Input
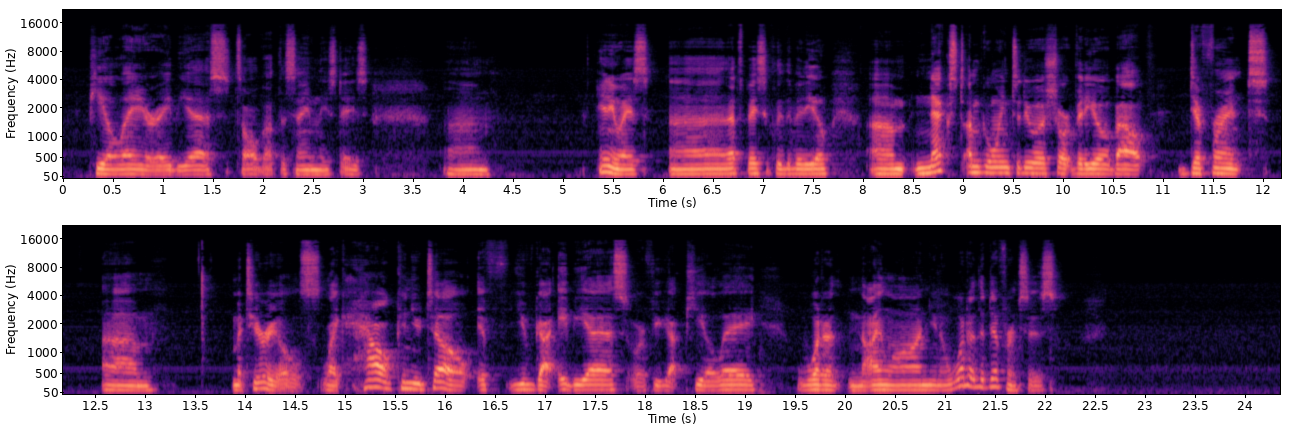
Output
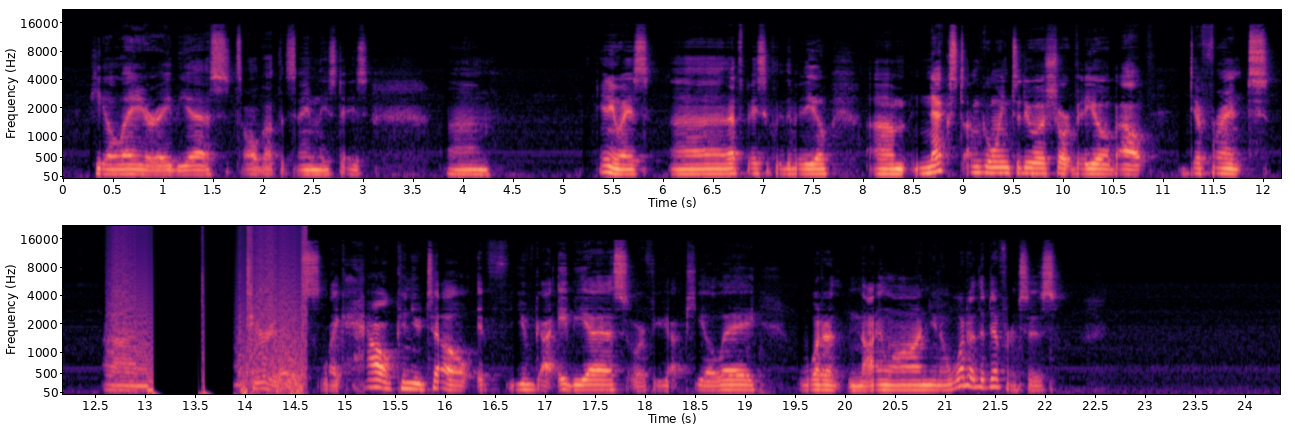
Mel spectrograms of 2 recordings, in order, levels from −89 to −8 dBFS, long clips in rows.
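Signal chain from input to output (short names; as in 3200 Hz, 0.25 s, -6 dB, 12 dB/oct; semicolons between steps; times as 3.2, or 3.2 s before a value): 12.61–14.63 Schmitt trigger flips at -40.5 dBFS; auto swell 0.116 s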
